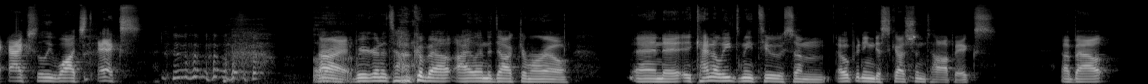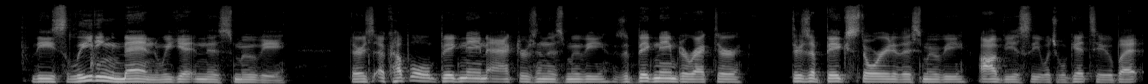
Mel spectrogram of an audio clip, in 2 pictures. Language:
English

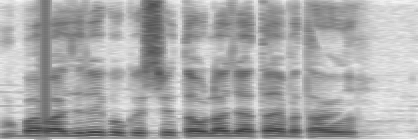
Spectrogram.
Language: Hindi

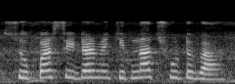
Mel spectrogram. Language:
Bhojpuri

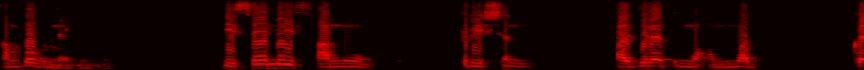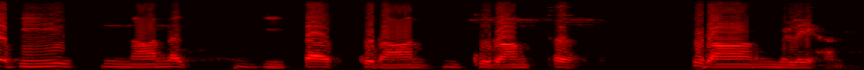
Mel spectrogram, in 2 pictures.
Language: Punjabi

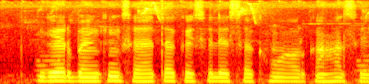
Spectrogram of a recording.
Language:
Chhattisgarhi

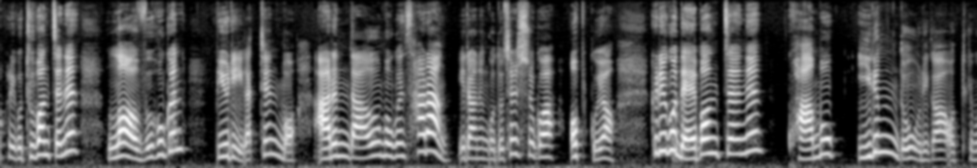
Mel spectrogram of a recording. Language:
Korean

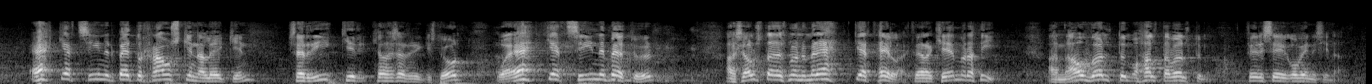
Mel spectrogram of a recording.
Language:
Icelandic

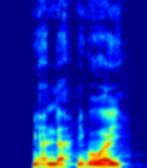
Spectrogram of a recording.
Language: Pular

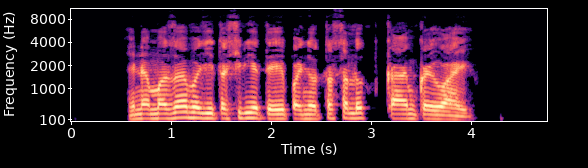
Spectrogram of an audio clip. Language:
Sindhi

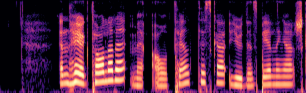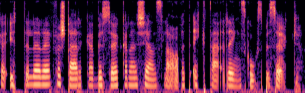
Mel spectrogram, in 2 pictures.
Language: Swedish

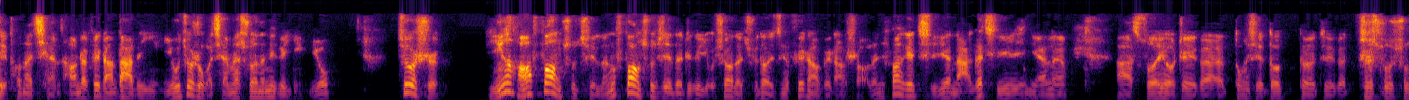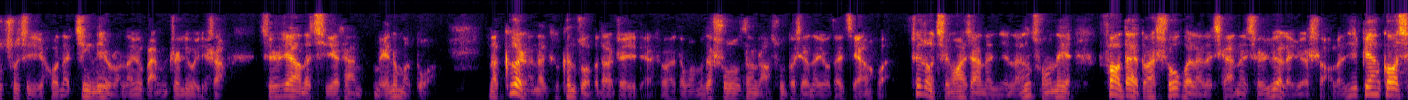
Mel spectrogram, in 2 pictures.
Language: Chinese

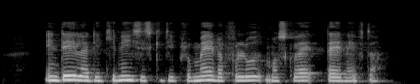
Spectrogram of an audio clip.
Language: Danish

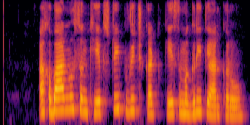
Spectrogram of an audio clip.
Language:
Punjabi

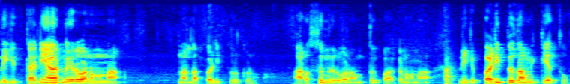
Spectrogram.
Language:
Tamil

